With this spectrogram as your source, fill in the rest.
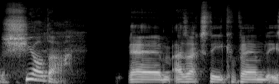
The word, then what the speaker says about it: Chioda: I wanted to go with a ch, but I was like, no, it's Chioda. Chioda.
